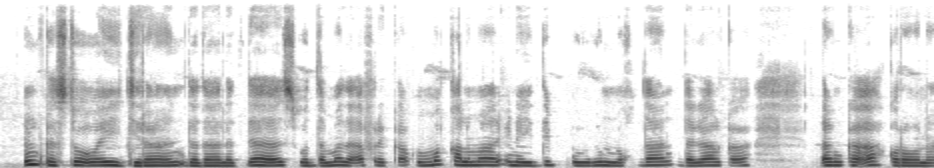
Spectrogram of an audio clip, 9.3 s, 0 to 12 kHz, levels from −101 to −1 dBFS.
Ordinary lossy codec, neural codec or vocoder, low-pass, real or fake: none; none; none; real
